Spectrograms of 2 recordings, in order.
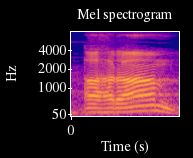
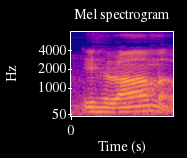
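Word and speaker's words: احرام: इहराम गलत है, अहराम दुरुस्त है। ये ज़ेर के साथ नहीं है, ये अलिफ की ज़बर के साथ है।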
